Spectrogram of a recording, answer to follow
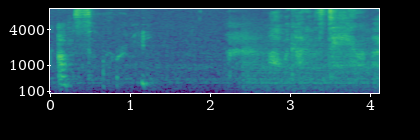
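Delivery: soft, voiceless apology squeezed through laughter; helpless laughter. Real, not acted. Storyteller apologising for laughing at a friend's fall, whispery laughing. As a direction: wheeze it out, too tickled to speak.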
